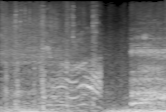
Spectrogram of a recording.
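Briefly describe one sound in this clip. A man growls through clenched teeth.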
